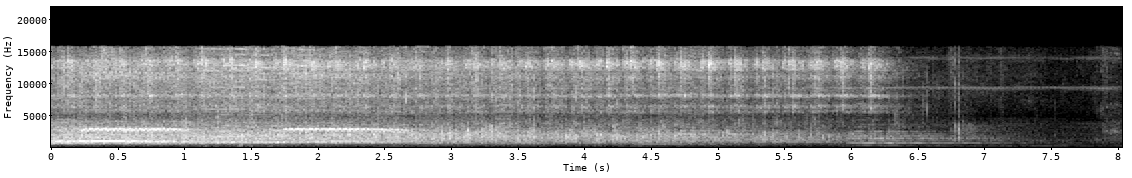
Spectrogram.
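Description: A church congregation applauding and cheering, with held musical notes underneath. It is loudest at the start and fades away over about six seconds.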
